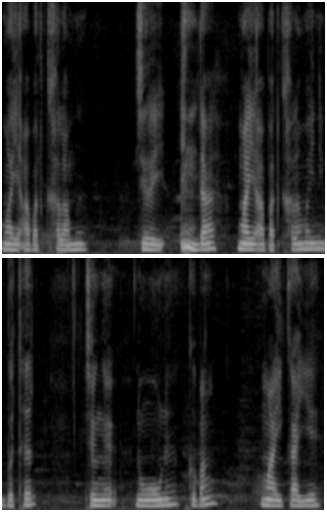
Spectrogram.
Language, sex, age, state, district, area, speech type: Bodo, female, 45-60, Assam, Kokrajhar, urban, spontaneous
